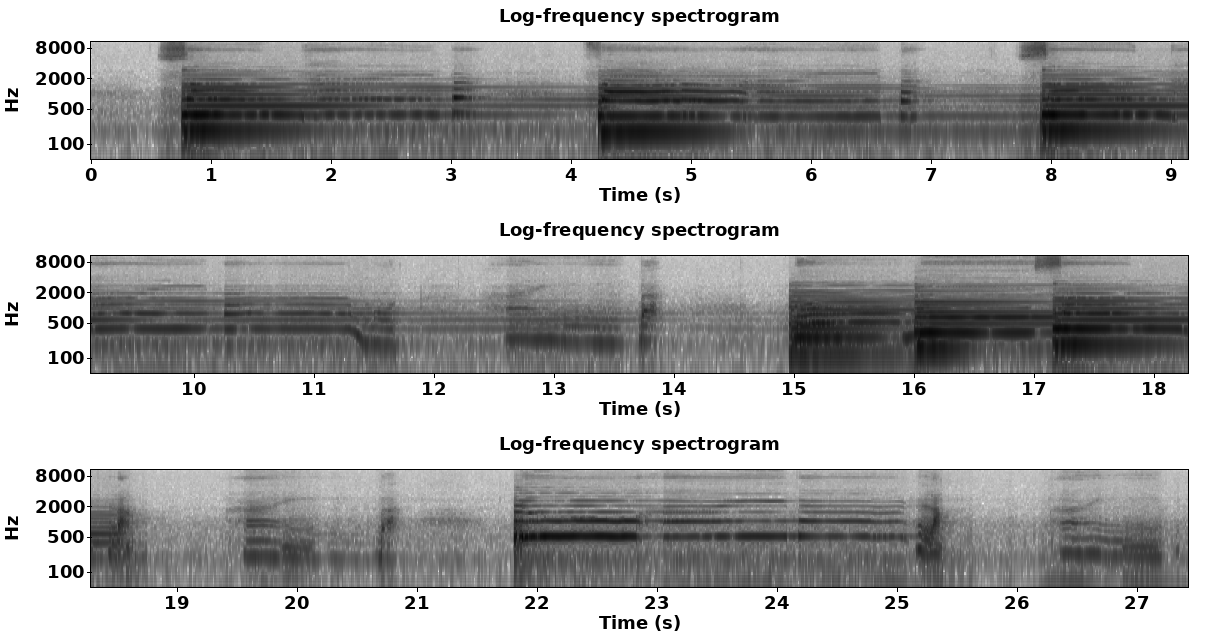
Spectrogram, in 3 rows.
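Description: Piano played slowly, one hand: single low notes held for several seconds each, a quick group of three notes about two-thirds of the way through, then a higher held note near the end. This is the left-hand part of a beginner's piece in 3/4, crossing over to a high note.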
